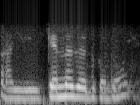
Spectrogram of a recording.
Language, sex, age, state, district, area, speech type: Goan Konkani, female, 30-45, Goa, Tiswadi, rural, conversation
